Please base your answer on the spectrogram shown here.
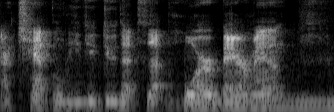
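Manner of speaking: low, muttered half-whisper under the breath. Voicing a soldier muttering about the party at bedtime: half-whispering under his breath. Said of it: "as he kinda whispers under his breath".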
